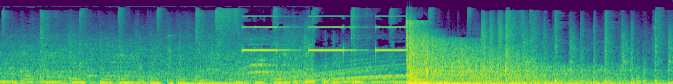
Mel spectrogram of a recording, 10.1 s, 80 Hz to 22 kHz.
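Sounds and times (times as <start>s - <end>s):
high electronic beeps: 3.6s - 6.2s.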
